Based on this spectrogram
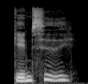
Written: gensidig

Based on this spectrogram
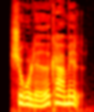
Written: chokoladekaramel

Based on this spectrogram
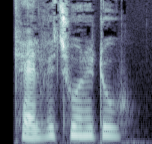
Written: kalvetournedos

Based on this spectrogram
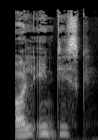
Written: oldindisk

